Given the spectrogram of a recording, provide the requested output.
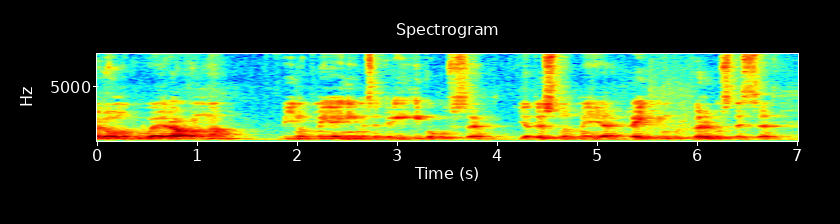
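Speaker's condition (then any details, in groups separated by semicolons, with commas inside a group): No condition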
